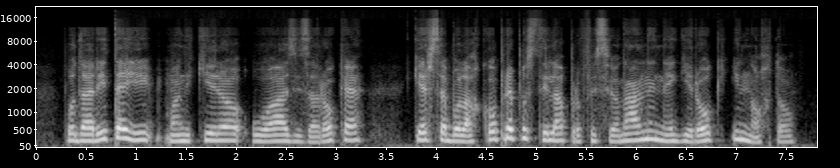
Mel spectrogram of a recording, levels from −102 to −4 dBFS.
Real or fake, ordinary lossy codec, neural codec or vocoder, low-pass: real; Opus, 16 kbps; none; 19.8 kHz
